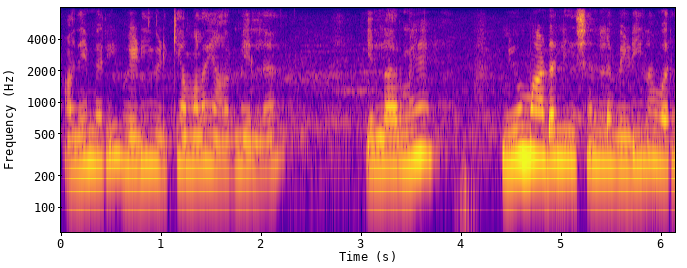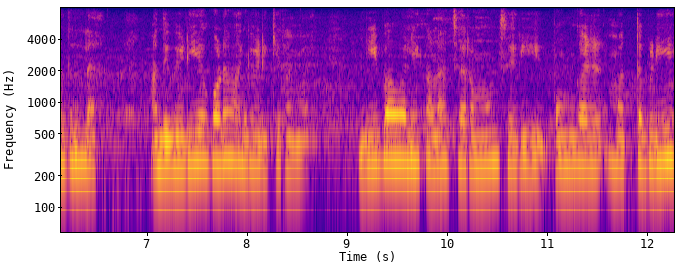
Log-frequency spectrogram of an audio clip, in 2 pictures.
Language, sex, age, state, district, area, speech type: Tamil, female, 18-30, Tamil Nadu, Thanjavur, rural, spontaneous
